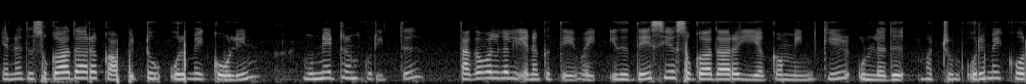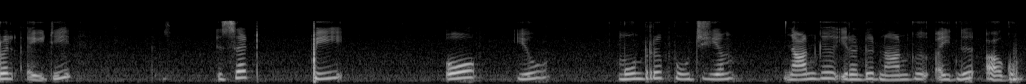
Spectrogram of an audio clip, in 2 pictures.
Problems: constant background noise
